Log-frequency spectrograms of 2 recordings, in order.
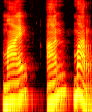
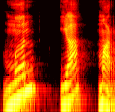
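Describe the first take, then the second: First: মায় আন মার split into slow beats for the country name; country name taken apart slowly; syllable by syllable. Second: মন ইয়া মার split into three slow beats; Malay word taken apart slowly; syllable by syllable. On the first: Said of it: "আর এখানে". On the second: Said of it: "দেখুন". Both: Shown as a demonstration.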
